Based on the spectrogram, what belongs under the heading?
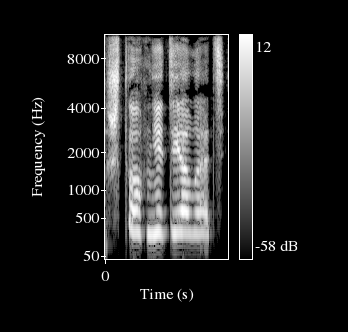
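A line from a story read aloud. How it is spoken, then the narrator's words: Sobbing girl mumbling. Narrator (Russian): Между всхлипами и рыданиями девушка бормотала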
